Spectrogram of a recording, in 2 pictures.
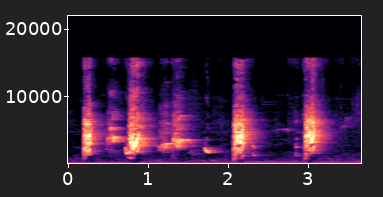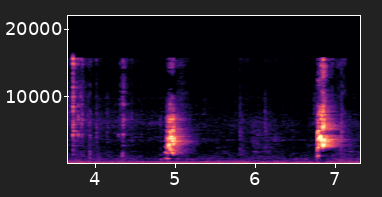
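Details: Javan myna with varied tutoring song used to agitate other mynas: loud harsh squawky bursts, some paired, spaced by irregular silences of one to two seconds.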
